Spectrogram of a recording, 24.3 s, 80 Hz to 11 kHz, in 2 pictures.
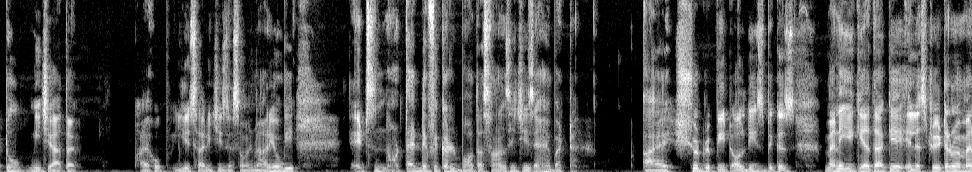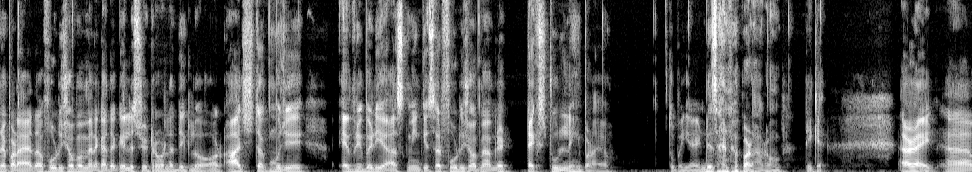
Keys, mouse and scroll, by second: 2.6-6.8 drag, 23.9 click.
